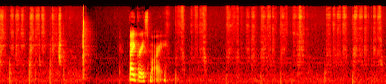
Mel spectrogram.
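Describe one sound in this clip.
A felt-tip marker squeaks and scratches across paper in short strokes.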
